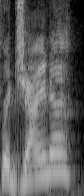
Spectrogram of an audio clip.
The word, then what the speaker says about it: Regina: home to the famous Regina which rhymes with your favorite favorite name sorry it's the common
